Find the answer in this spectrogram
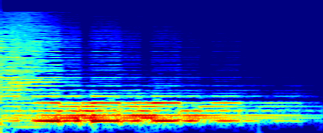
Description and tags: magic burst
made using synths, reverbs, and delays.
reverb, synth, wizard, wand, Magic, sparkles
